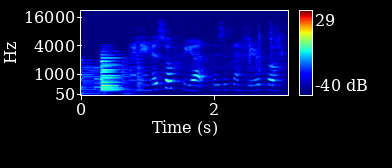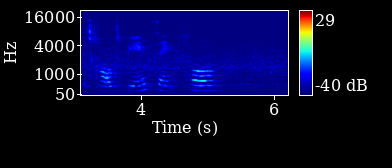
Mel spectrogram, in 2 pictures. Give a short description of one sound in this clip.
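A young girl speaks calmly and clearly, close by.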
